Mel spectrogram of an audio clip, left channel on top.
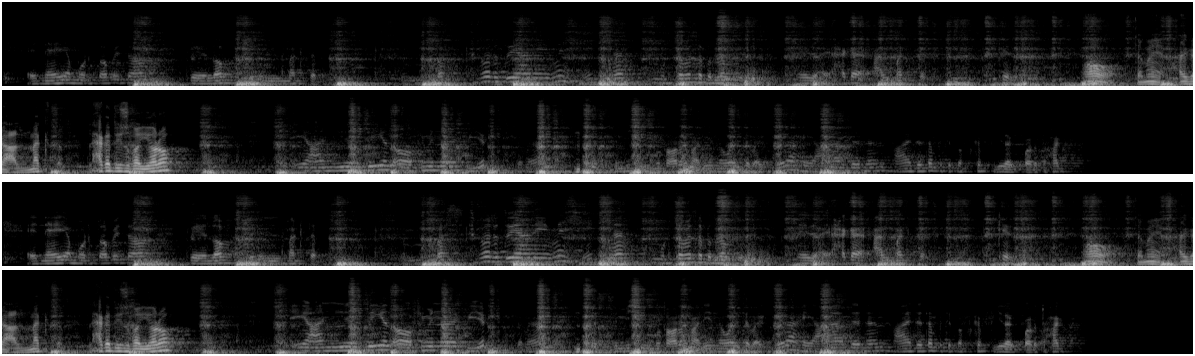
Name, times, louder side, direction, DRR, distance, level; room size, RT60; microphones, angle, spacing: voice 1, 0.0-3.2 4.0-7.6 7.9-9.2 10.0-10.2 14.8-16.8 17.1-17.4 17.8-22.5, right 2 dB, 85° right, 12 dB, 4.1 m, -42 dB
sound 1, 1.3-1.7 2.3-2.8 3.3-15.9 16.2-17.4 17.7-19.8 20.1-20.6, equal, 5° right, 6.9 m, -33 dB
voice 2, 10.8-12.3 12.8-13.6, left 2 dB, 20° left, 15 dB, 1.1 m, -30 dB
30.0 x 27.0 x 6.7 m, 0.74 s
head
